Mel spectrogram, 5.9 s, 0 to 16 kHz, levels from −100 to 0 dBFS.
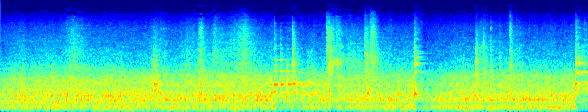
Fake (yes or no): no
